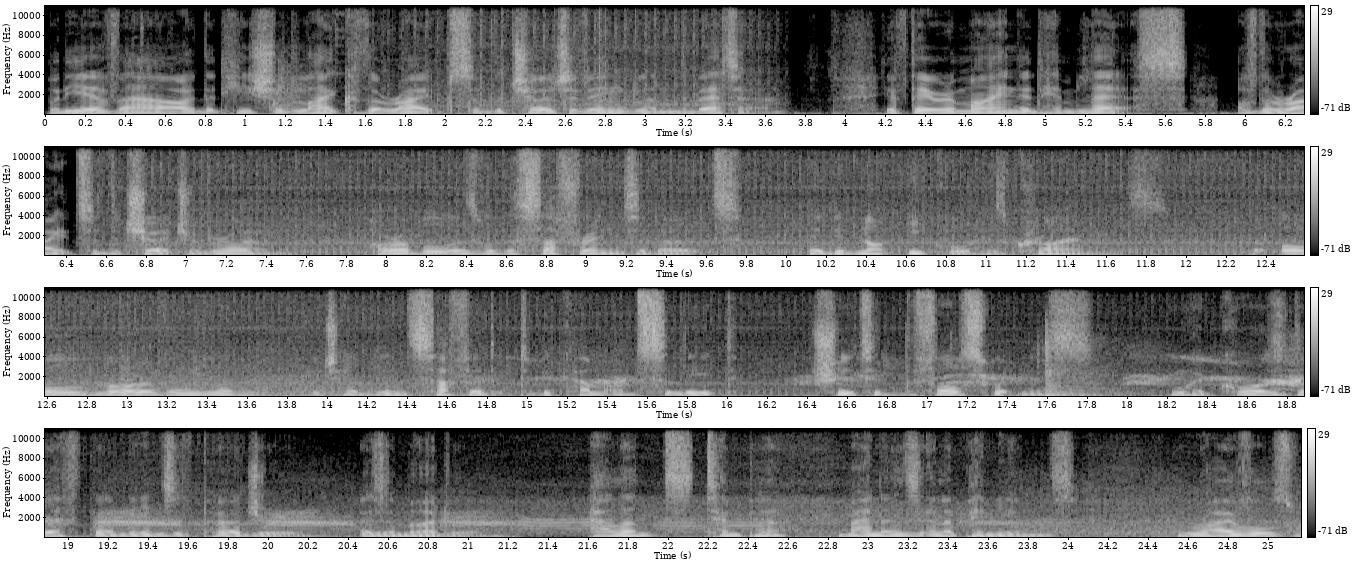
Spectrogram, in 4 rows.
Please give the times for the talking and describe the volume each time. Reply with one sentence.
The talking can be heard from 0.0 to 25.1 s, at a steady volume.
